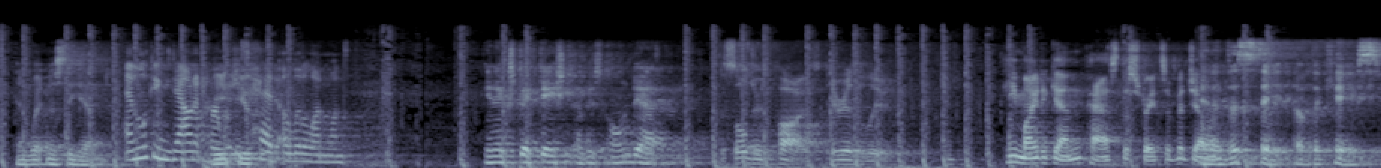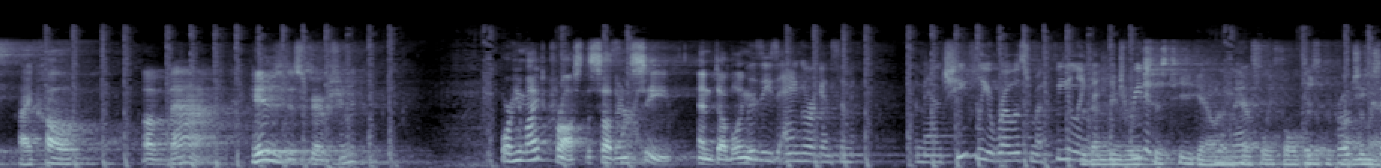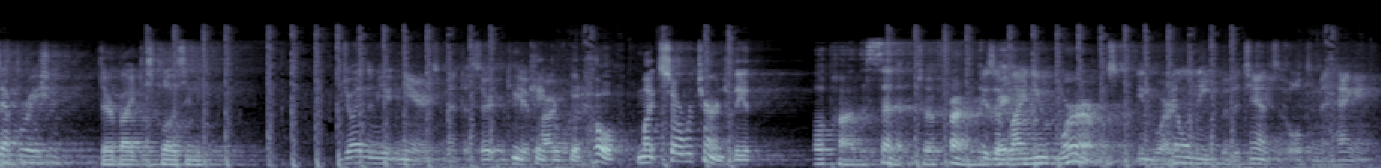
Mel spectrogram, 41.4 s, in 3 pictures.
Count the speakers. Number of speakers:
7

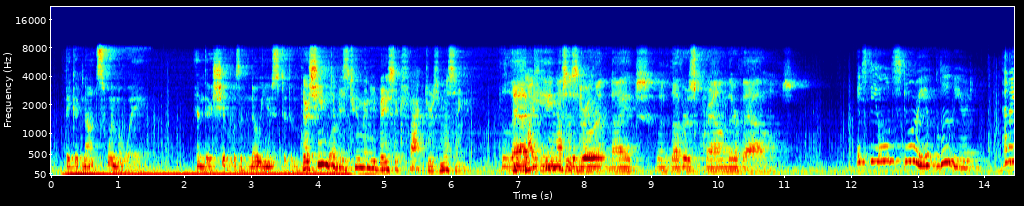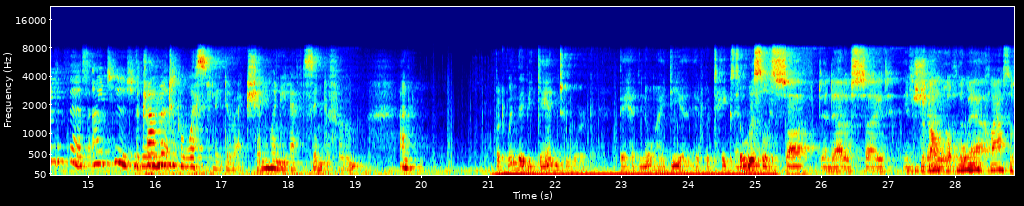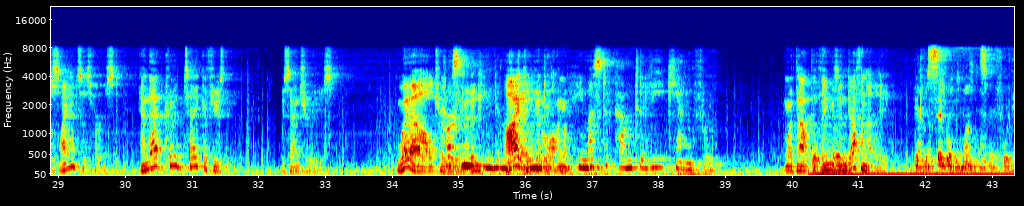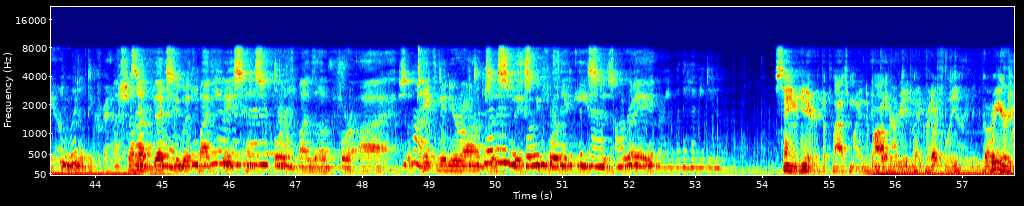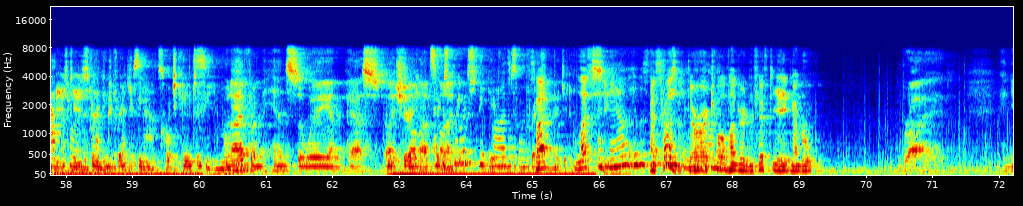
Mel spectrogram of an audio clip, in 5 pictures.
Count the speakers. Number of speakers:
5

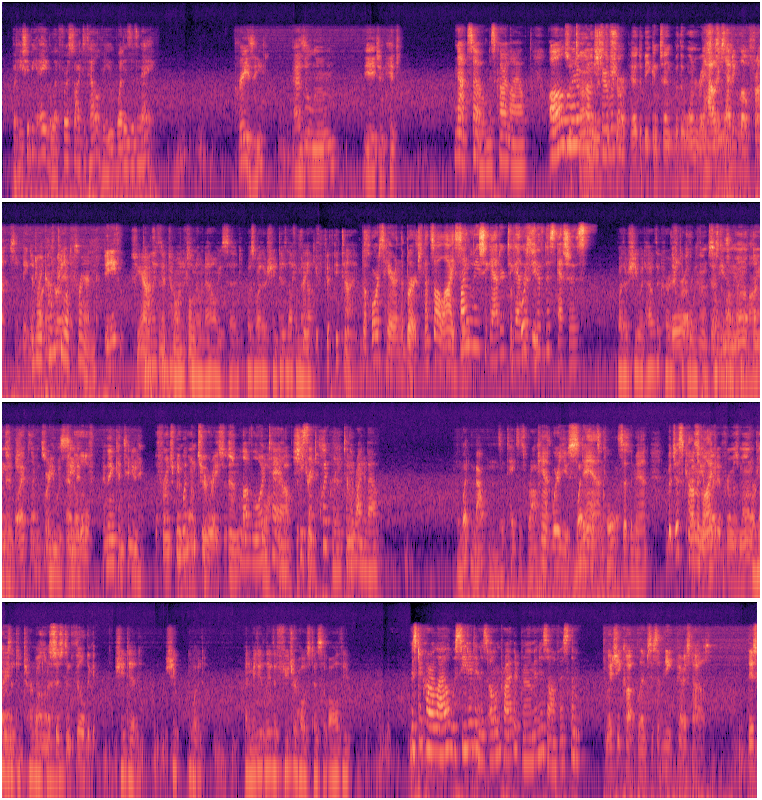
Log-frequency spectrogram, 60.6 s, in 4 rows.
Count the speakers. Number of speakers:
10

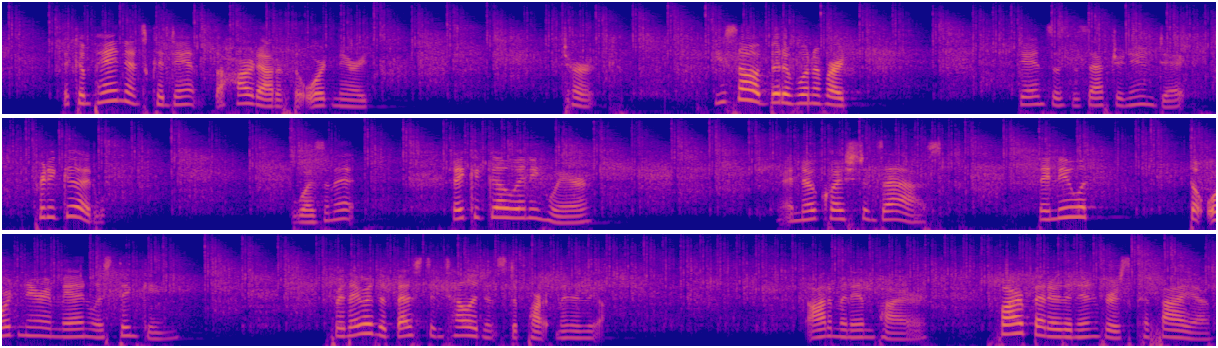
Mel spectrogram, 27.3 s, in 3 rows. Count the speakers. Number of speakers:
1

